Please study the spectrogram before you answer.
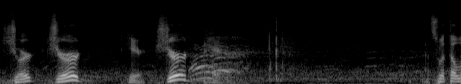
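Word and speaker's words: Jordan-Hare: I was told by some of the locals here, I've always called it Jordan Hair Stadium, which is just behind the third base dugout. I've I was told it's pronounced Jordan here.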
